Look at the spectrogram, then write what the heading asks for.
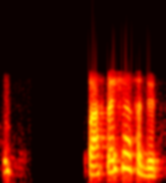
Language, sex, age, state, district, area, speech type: Assamese, female, 45-60, Assam, Sivasagar, urban, conversation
